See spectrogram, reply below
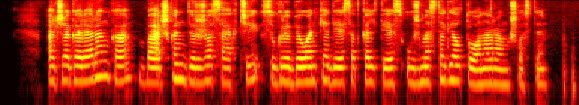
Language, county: Lithuanian, Šiauliai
